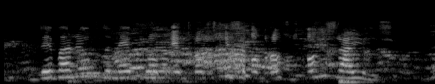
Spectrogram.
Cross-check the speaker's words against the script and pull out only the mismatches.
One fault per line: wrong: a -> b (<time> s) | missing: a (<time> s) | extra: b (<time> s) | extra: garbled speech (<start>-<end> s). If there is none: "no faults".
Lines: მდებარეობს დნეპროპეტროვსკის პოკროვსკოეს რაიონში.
no faults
